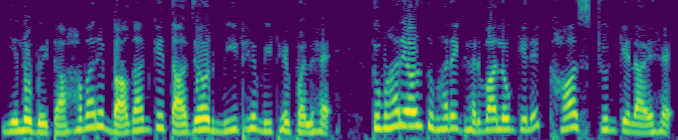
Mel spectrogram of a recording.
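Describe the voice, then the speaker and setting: A woman's voice: fairly high pitch, animated, moderate pace, mellow, no echo, clean studio sound, lightly acted. A woman voicing a kindly parent of a grown daughter in a family cartoon, giving direct advice. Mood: kindly, advising.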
